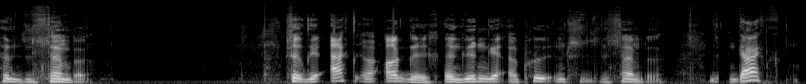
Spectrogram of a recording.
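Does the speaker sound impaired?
Yes: cerebral palsy; lifelong cerebral palsy, dystonia with hand tremors; hand tremors sometimes prevent writing or typing, requested printed notes and audio recordings; speech difficult, cerebral palsy and dystonia affect speech.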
